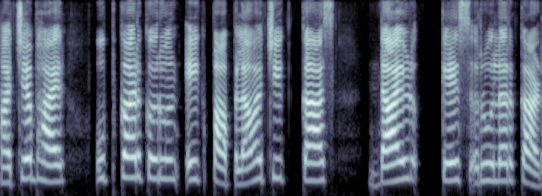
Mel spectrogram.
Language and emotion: Goan Konkani, neutral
